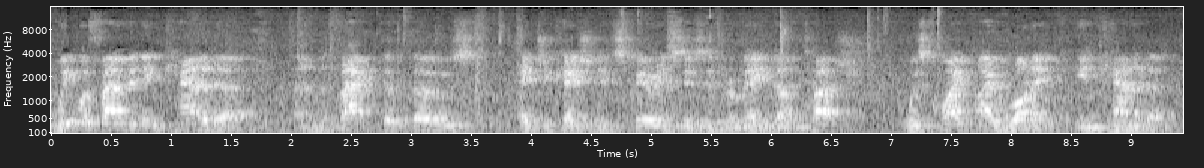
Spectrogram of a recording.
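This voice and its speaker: Man speaking slowly in an echoey hall. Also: mid-range voice. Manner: measured, careful delivery with frequent "uh" fillers. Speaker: guest speaker at a university seminar. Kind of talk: formal conference talk. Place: university seminar room. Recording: very echoey room, distant mic, background noise.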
